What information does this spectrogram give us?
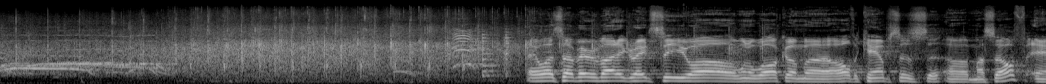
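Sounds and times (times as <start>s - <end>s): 
church audience applauding a teaching pastor: 0.0s - 8.2s
speech: 5.3s - 10.4s.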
